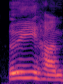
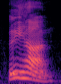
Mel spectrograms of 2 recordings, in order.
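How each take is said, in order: First: The word is pronounced in full, carefully. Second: The word is pronounced loosely, as in conversation. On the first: The speaker calls it wrong. "Now I'm saying this 의한. People don't say 의한 when they talk" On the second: The speaker calls it right. "Almost like that"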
